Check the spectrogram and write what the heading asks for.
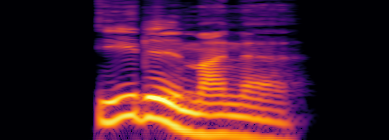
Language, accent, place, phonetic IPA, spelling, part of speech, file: German, Germany, Berlin, [ˈeːdl̩ˌmanə], Edelmanne, noun, De-Edelmanne.ogg
- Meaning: dative singular of Edelmann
